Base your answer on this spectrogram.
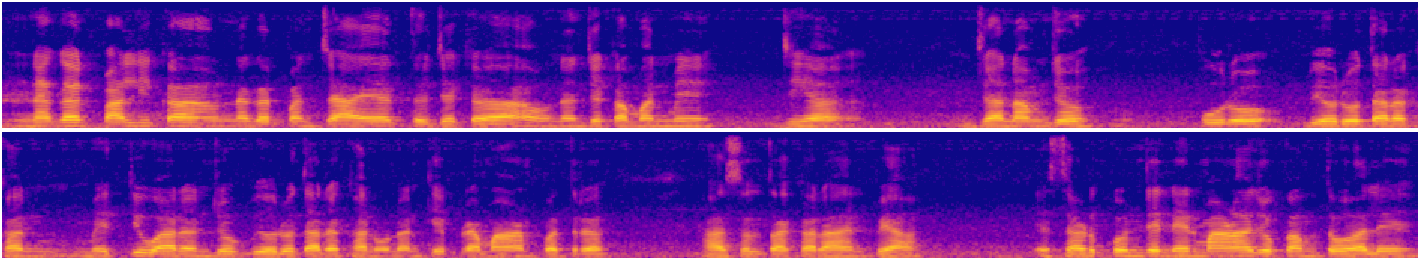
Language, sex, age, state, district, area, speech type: Sindhi, female, 60+, Uttar Pradesh, Lucknow, rural, spontaneous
